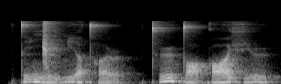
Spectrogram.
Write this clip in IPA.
t̪i˧˥ŋ͡ǁʉ˨˩ʎi˥˨ɐ̯t̪ʰʌ˨˩ɭ | t̪ʰʉ˧˥˧ d̪ɒ˨˩ kɒ˧˥ɐ̯fʲʉ˧˥˧

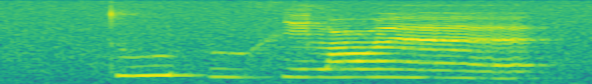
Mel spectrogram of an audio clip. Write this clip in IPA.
tuhṳxɪl ʕœ̃

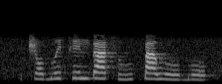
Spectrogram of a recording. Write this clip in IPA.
t͡ʃɔ˨ɡʷe˦tʰe˦nɗa˦ suː˨˦k͡pa˦woː˨ɡo˨

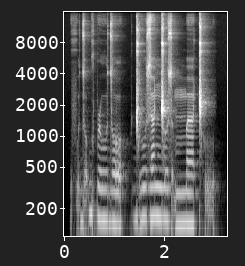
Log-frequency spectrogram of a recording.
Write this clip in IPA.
fṵdo̰ ɡṵpɹuːdo | ɡ͡ǁuːzɜ ŋ͡ǁuzo̰mːɜːǁʰṵ

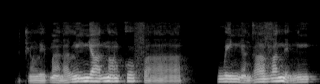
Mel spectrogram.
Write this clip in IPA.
t͡ʃɔ̃˨le˧ɓã˨ɾa˦ lĩ˦ɲaː˦nɔ̃˦lko˦ faː˨ | we˦ɲã˨ɡaː˦ va˦ne˨nĩ˧

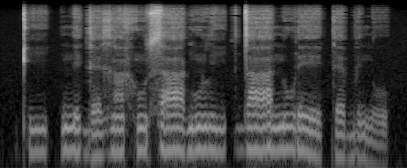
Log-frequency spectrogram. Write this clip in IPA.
kʼi˦ | ne˦ɡɛ˨˦ ɣã˦hũ˦ saː˦ɡũ˦li˦ | daː˦nu˦ɾeː˦˨ kɛ˦bɪ˦no˨

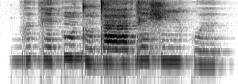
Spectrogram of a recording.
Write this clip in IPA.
bɨ˧ke˧kũ˦tũ˨ taː˧ de˦ʃiː˧ kʷɨ˨

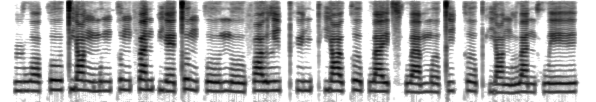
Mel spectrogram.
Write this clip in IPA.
ɻwɔ˨˩ko˦ʊ̯t̪jɑ˥˨ŋ mʊ˨˦ŋkɤ˧ŋfa˦n pjɛ˨˦t̪ɤ˥˨ŋ ko˨˦ʊ̯ n̪o˨˩ʊ̯fɑ˦ʊ̯ li˥˨pʰy˦n pʰjɑ˦ʊ̯kɤ˥˨ pwa˦ɪ̯t͡sʰwä˨˦mɤ˨˩t̪i˦ kɤ˥˨ pʰjɑ˨˩ŋlwa˥˨nxwe˦ɪ̯

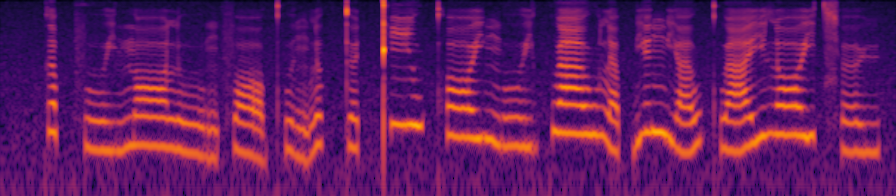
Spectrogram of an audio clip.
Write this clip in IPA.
kɐ˥p̚fuː˨j n̪ɔː˧luː˨˩ŋ fɔː˨˩kʷʰɪ˨˩ŋlʊ˧k̚ t̪ɵ˨t̚kʰiː˥w kʰɔː˥jŋuː˧j kʷaː˥wlɐ˨p̚jɪ˥ŋ jɐ˨˥wkʷʰaː˨˥jlɔː˥j t͡sʰɵ˧ɥ

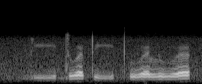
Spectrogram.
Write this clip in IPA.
biː˩du˧˥ə̯t̪iː˩ t̪ʰu˧ə̯lu˧˥ə̯

